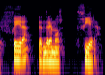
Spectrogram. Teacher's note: de una E breve vamos a tener, en castellano insisto, el diptongo ie.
